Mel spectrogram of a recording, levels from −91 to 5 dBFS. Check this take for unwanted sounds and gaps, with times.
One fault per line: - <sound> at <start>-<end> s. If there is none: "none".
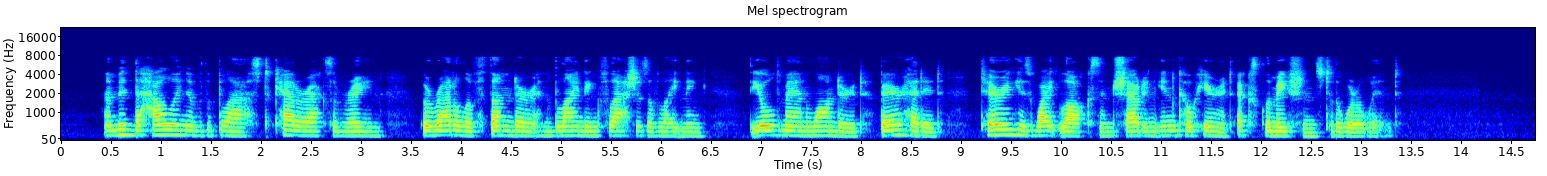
none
